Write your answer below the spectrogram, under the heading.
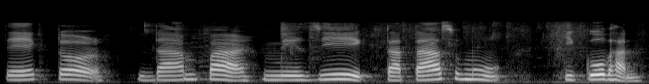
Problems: constant background noise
